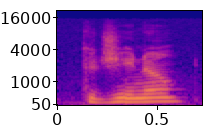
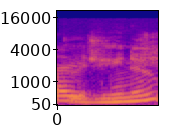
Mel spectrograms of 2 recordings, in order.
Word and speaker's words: Gugino: Carla Gugino. – Uh, Gugino.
